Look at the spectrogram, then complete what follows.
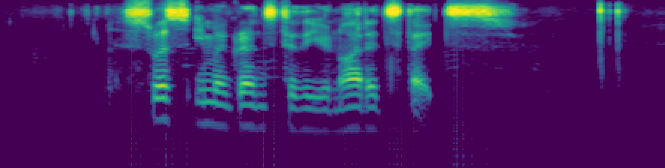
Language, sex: English, male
